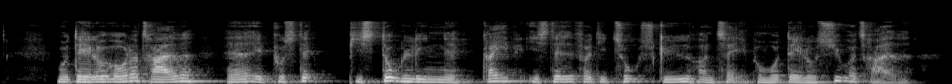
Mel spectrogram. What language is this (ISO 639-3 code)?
dan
